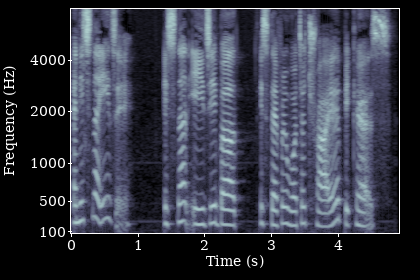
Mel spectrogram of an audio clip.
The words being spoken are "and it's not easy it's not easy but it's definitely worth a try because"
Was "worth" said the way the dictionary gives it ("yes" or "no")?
no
